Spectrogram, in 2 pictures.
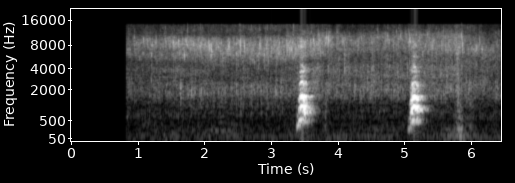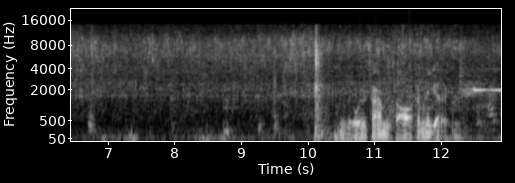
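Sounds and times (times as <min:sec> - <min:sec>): food sizzling in frying pan: 0:00.8 - 0:12.9
dog barking: 0:03.4 - 0:03.8, 0:05.0 - 0:05.5.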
